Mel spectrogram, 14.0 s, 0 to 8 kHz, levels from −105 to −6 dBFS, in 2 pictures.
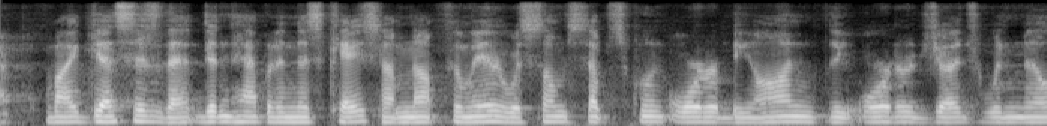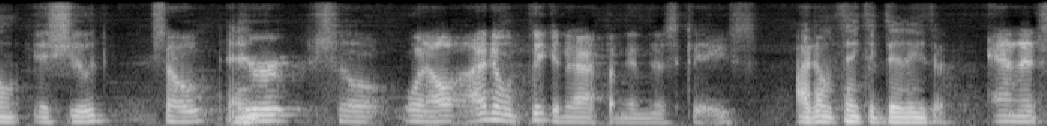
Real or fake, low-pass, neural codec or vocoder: fake; 7.2 kHz; codec, 32 kHz, 1.9 kbps, SNAC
